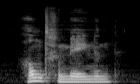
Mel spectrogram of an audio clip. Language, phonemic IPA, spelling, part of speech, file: Dutch, /ˈhɑntɣəˌmenə(n)/, handgemenen, adjective, Nl-handgemenen.ogg
- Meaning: plural of handgemeen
